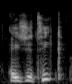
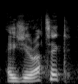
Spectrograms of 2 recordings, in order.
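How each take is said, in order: First: The name is said with a French pronunciation. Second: The name is said with an English pronunciation. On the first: "sounds like Asiatique to me" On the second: "That's how the English owner pronounce it"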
